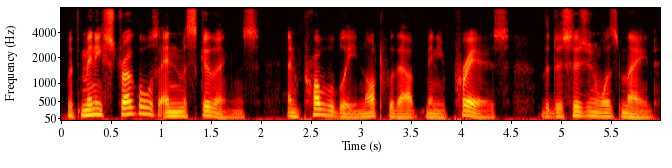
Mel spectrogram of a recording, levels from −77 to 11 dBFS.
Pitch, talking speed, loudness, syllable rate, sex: 110 Hz, 150 wpm, -20 LUFS, 4.6 syllables/s, male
